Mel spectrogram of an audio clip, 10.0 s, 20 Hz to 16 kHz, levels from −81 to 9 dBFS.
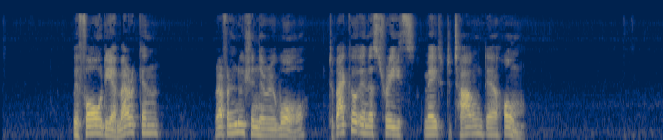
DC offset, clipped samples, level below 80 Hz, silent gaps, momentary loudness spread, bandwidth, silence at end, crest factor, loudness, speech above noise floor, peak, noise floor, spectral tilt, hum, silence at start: under 0.1%; under 0.1%; -56 dBFS; none; 11 LU; 12 kHz; 2.1 s; 20 dB; -19 LUFS; 44 dB; -2 dBFS; -63 dBFS; -4.5 dB/octave; none; 1.1 s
